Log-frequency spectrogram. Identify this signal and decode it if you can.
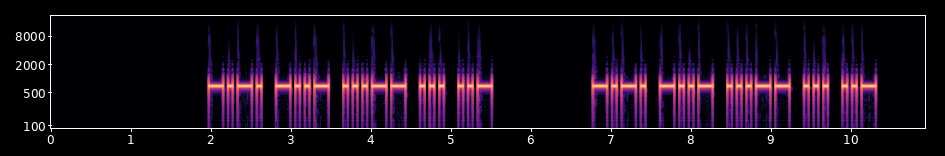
Morse code, heard as a keyed tone, about 21 wpm, 700 Hz. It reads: CX3SU CX3SU
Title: DXCC-100 Call Signs - 5 Characters - Repeated 3x - 20wpm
